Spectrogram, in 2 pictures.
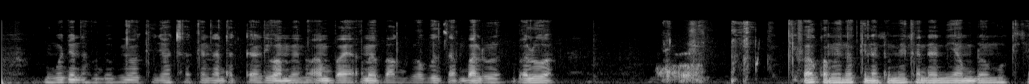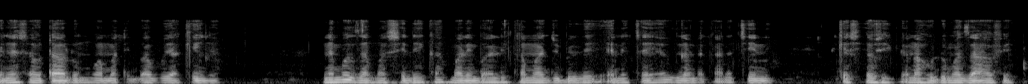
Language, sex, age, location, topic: Swahili, male, 25-35, Nairobi, health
